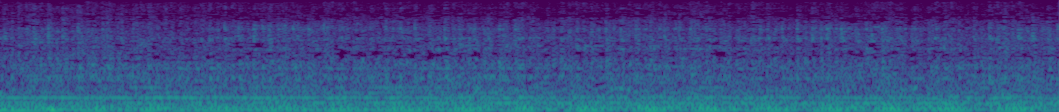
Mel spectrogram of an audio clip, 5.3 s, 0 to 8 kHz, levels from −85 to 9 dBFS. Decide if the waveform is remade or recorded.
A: recorded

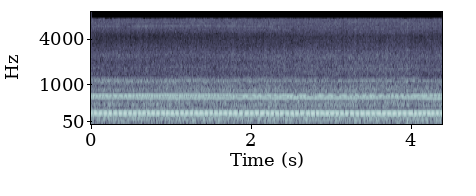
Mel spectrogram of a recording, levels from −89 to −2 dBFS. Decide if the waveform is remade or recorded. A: recorded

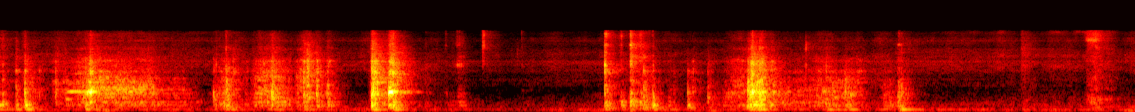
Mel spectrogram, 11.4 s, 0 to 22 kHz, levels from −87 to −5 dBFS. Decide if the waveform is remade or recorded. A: remade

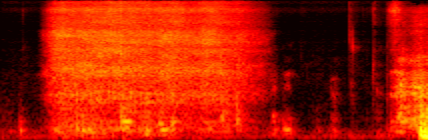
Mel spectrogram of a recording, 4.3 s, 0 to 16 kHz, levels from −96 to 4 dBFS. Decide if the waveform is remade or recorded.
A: remade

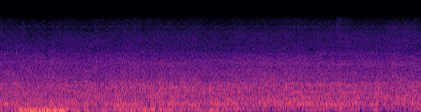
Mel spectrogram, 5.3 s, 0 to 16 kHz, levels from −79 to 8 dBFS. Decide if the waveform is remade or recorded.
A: remade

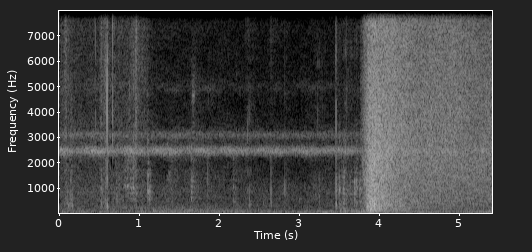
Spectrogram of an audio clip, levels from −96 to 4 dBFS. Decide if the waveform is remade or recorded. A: recorded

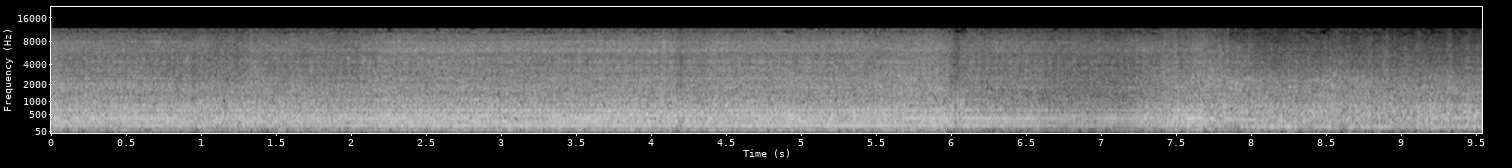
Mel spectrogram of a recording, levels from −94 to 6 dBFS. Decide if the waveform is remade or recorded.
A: recorded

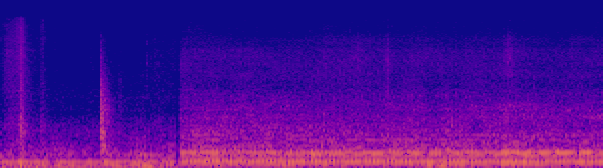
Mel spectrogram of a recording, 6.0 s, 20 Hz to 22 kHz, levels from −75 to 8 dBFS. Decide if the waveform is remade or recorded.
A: remade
